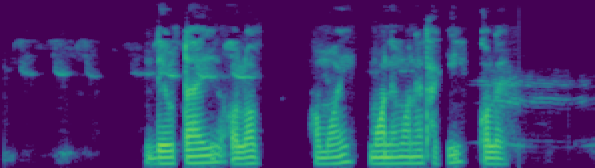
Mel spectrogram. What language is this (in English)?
Assamese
